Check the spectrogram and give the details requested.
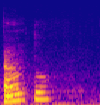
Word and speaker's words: tanto: of a word, but at the end of a syllable, right, closing a syllable, it nasalizes the preceding vowel, sort of like the M does.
